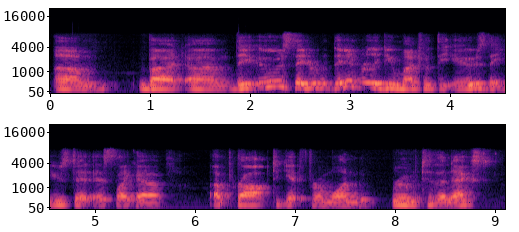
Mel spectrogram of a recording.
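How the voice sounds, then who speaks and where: A man with a mid-pitched voice chats casually as a podcast co-host. He talks in halting bursts and keeps seeking agreement. The audio is a little dull and lo-fi. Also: a little mellow. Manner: halting, seeks agreement with tags. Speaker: podcast co-host giving reactions. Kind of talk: casual chat.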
